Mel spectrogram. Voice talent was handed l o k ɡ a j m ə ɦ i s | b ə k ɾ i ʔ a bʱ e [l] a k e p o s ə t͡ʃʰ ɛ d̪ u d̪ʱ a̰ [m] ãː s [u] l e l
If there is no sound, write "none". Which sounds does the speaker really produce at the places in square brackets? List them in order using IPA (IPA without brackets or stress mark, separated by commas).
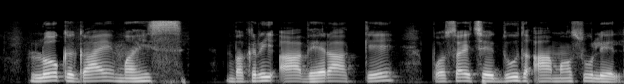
ɾ, m, u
